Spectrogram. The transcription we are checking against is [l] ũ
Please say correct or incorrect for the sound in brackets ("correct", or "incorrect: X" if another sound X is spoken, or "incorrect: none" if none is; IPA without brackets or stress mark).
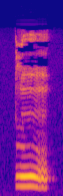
correct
